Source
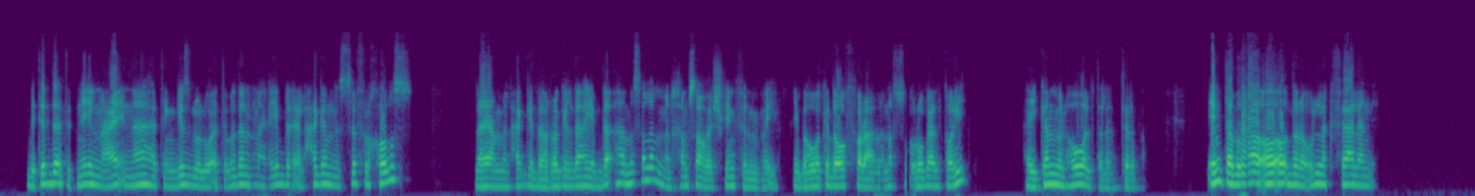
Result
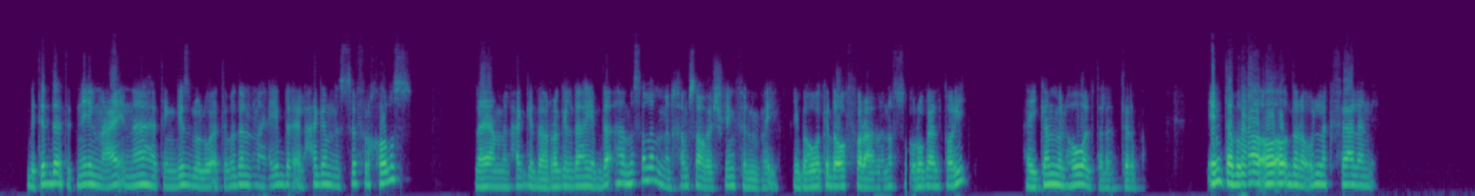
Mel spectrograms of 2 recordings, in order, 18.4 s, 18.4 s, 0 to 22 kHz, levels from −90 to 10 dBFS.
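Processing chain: treble shelf 4.6 kHz -10 dB

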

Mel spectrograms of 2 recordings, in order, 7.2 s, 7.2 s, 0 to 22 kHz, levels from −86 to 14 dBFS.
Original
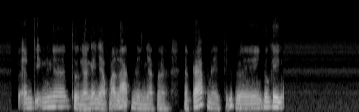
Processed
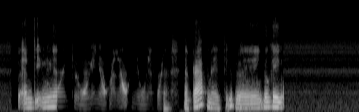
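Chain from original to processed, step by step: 1.13–3.27 s: wah-wah 1.6 Hz -> 3.7 Hz 630–3800 Hz, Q 9.5

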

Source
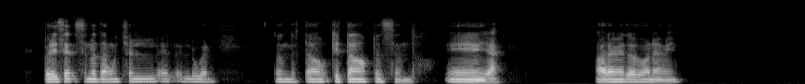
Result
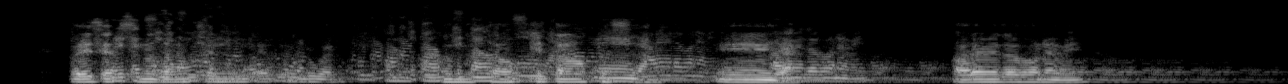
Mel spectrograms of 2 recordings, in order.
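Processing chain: ever faster or slower copies 345 ms, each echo +5 st, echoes 3, each echo -6 dB; plain phase-vocoder stretch 1.6×; bucket-brigade echo 486 ms, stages 4096, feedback 59%, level -20 dB; trim -3.5 dB

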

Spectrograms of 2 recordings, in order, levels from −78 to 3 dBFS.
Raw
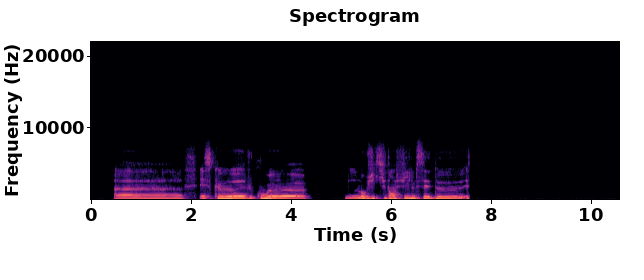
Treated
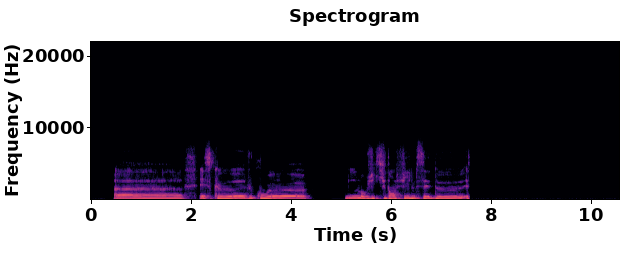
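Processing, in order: compression 3:1, threshold -27 dBFS, peak gain reduction 12 dB

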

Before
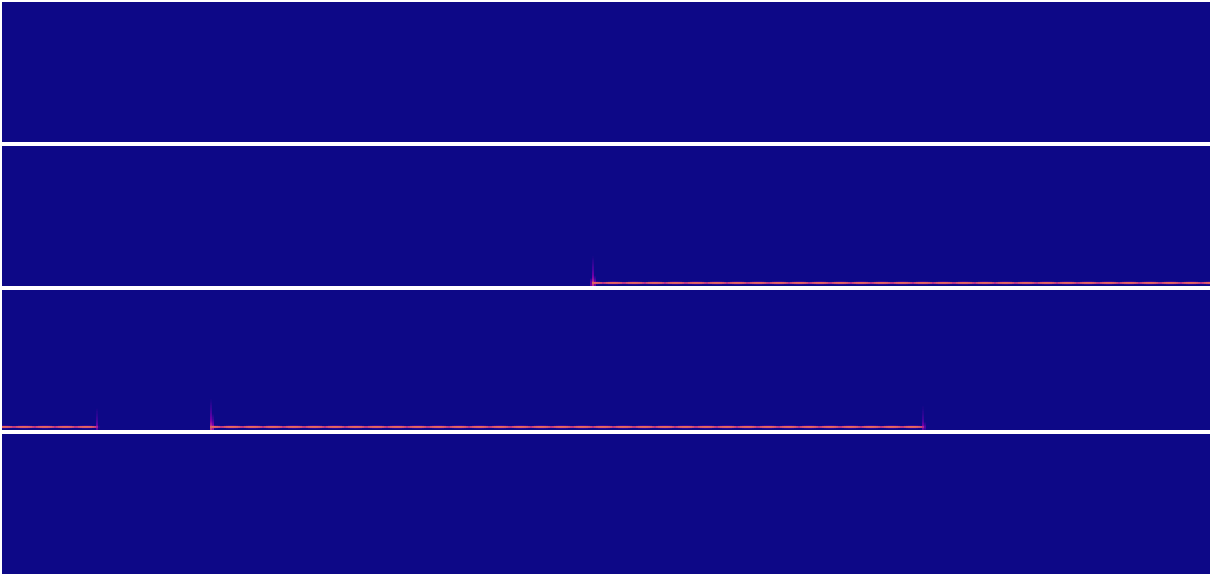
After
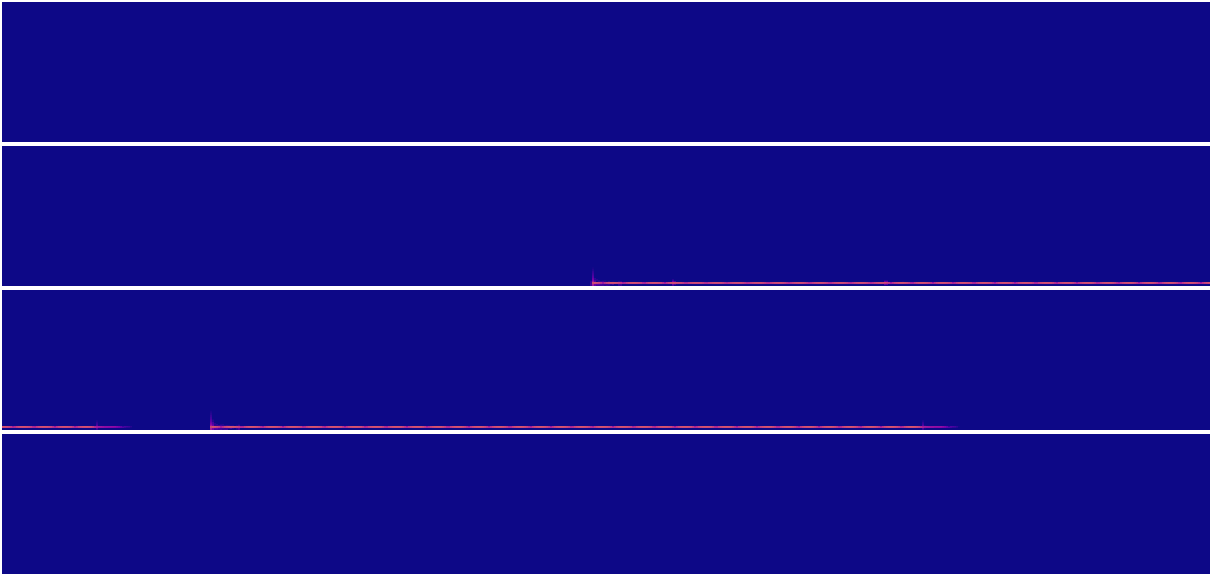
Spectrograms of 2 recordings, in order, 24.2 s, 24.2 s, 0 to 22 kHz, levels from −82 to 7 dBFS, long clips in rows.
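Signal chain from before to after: 9.39–10.46 s: comb 6.4 ms, depth 77%; on a send: delay 135 ms -21.5 dB; on the sum: gated-style reverb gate 130 ms falling, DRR 11.5 dB; trim -8 dB

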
